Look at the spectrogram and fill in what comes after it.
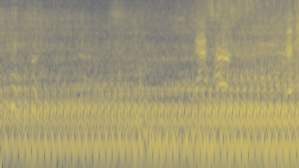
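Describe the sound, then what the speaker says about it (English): A motorcycle engine idles and rumbles steadily up close during a slow-speed riding practice session, with a continuous low harmonic drone and a slight rise near the end, under people talking. "Let me move my motorcycle."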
